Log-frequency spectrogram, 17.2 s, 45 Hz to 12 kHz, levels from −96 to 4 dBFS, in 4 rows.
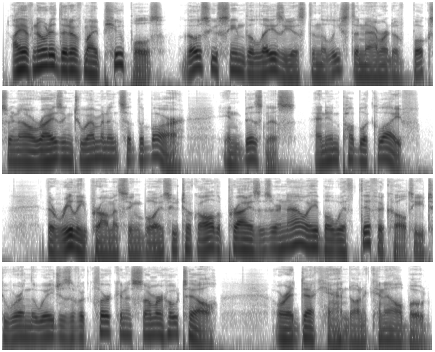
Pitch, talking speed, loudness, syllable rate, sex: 105 Hz, 225 wpm, -19 LUFS, 6.2 syllables/s, male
